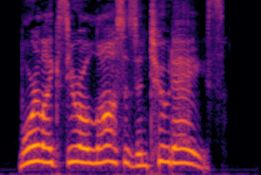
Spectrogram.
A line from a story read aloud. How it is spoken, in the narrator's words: he screamed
